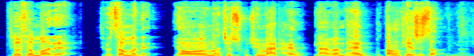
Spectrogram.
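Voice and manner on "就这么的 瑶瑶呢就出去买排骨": ordinary delivery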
